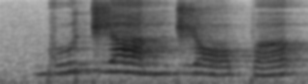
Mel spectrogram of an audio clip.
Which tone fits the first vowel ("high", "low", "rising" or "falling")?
rising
